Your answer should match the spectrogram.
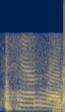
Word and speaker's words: Hanretta: Bridget can obviously be found on Facebook, and her name being Bridget O'Brien is spelled O-B-R-I-E-N. Now, you need to tell me your middle name because I've never known how to pronounce it, but they won't find you unless I give the middle name. – Okay, that's my maiden name. It's Hanretta, right. – H-A-N-R-E-T-T-A.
